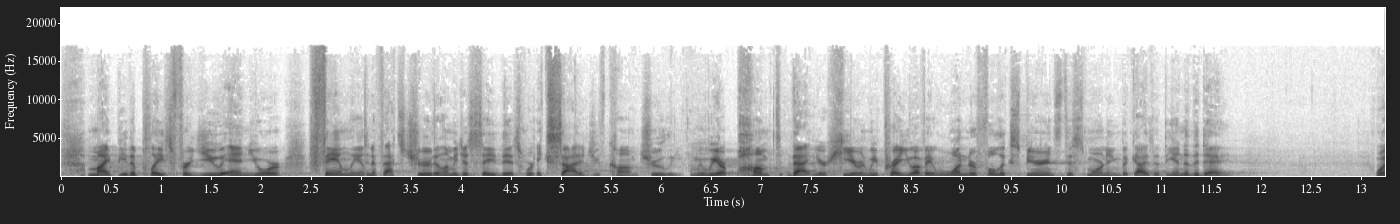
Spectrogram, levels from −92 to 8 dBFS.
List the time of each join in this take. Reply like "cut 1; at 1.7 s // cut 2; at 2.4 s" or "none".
cut 1; at 3.0 s // cut 2; at 3.7 s // cut 3; at 4.7 s // cut 4; at 6.2 s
